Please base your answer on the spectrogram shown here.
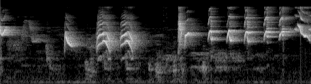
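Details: Wild Oriental magpie-robin at a cage in Thailand, 15 February 2021: slurred falling whistles, then a quick series of repeated bright chirping phrases.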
